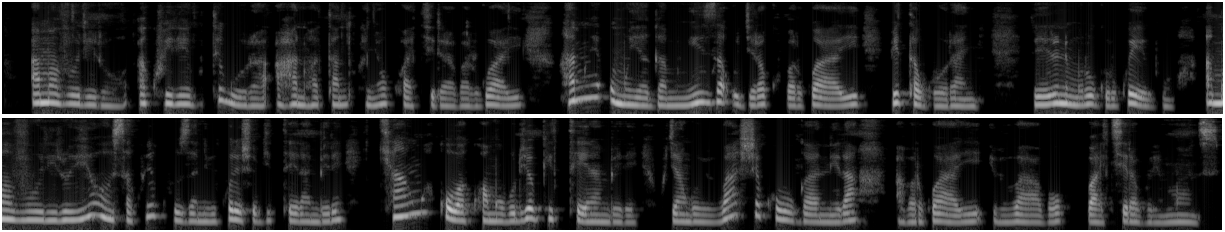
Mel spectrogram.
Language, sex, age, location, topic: Kinyarwanda, female, 18-24, Kigali, health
